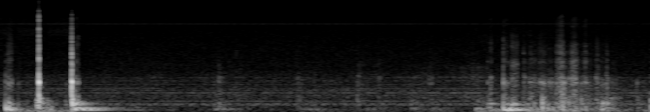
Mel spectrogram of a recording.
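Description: Two sharp knocks close together as the camera is handled, then low room tone with a faint steady hum. Near the end there is a burst of low rumbling movement noise with small clicks.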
